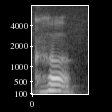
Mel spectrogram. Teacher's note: घ हमारा निकलता है कंठ से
